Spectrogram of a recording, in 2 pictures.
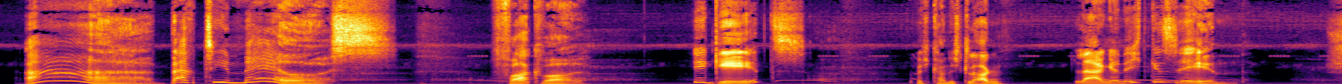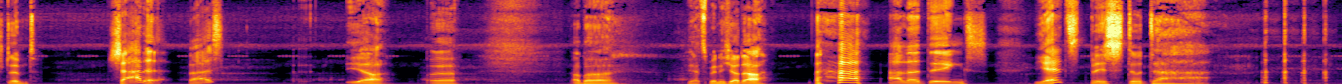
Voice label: Fantasy Hörspiel

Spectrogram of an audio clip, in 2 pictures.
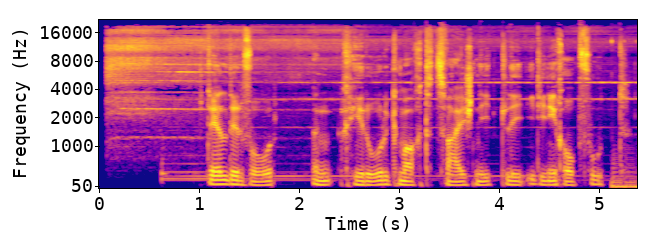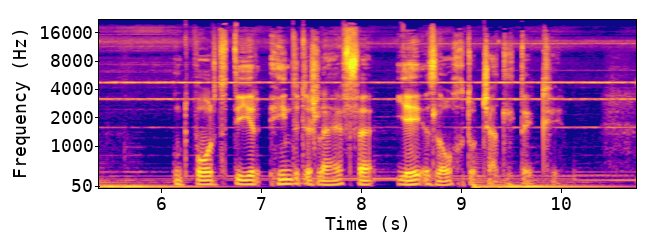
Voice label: TRAILER; Skalpell und Wahn

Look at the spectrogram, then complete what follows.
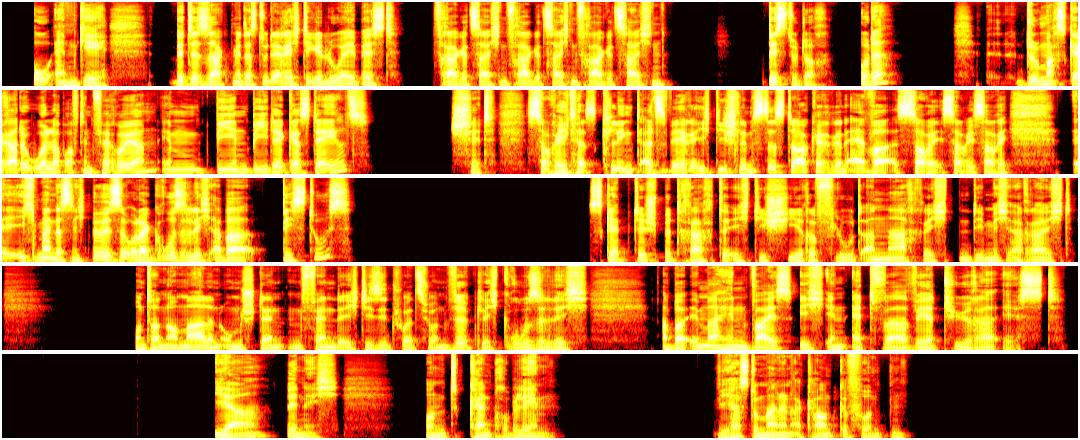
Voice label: Hörbuch - Of thunder and rain

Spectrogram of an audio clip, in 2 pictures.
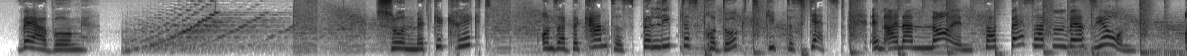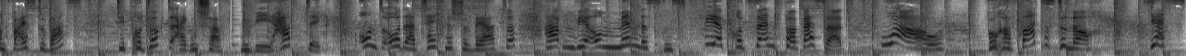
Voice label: Werbung

